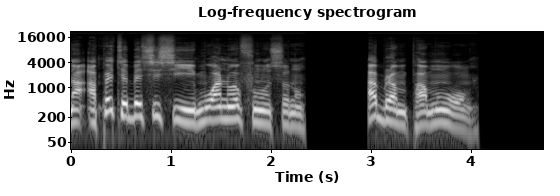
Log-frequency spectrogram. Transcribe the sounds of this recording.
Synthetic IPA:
nã˨ʔa˨pʰɛ˦tʰe˨bɛ˦si˦si˨mʊ̃˦a˦nʊ̃˦æ˦fũ˨nũ˨n̩˨sʊ˦nʊ̃˦ | a˦bɾã˨m˨pʰa˨mʊ̃˦wɔ̃˨n

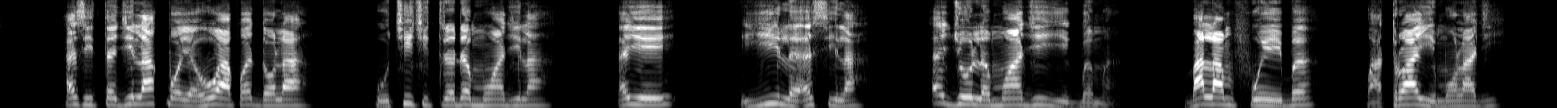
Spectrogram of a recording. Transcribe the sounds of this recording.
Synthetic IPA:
e˦s̬i˨t̪ɛ˦d͡ʑi˦la˦k͡pɔ˦je˨ɦo˦wa˨ɸɛ˦d̪ɔ˨la˦ | wo˨t͡ɕi˦t͡ɕi˨t̪ɾɛ˨ɖɛ˦mɔ̃˦a˨d͡ʑi˦la˦ | e˦jɛ˦ | ji˦lɛ˨e˦si˨la˦ | ɛ˦d͡ʒo˦lɛ˨mɔ̃˦a˨d͡ʑi˦ji˨ɡ͡bɛ˨mɛ̰̃˨ | ba˦la˦mɸo˨e˨bɛ˦ | wo˨a˨t̪ɾɔ˦a˦ji˨mɔ̃˨la˦d͡ʑi˦

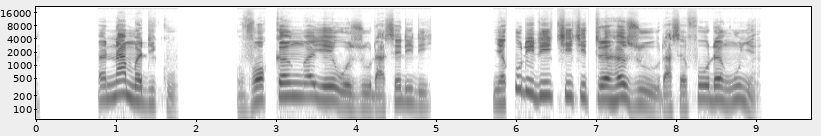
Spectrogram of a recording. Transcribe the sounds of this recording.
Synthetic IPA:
ɛ˦nã˦mɛ̃˨ɖi˨kṵ˨ | vɔ˨kɛ˦m˦e˦jɛ˦wo˨zu˨ɖa̰˨sɛ˦ɖi˦ɖi˦ | ɲɛ̃˨ku˦ɖi˦ɖi˦t͡ɕi˦t͡ɕi˦t̪ɾɛ˦ɦɛ˦zu˨ɖa˨sɛ˨fo˦ɖɛ˦ŋũ˦ɲɛ̰̃˨

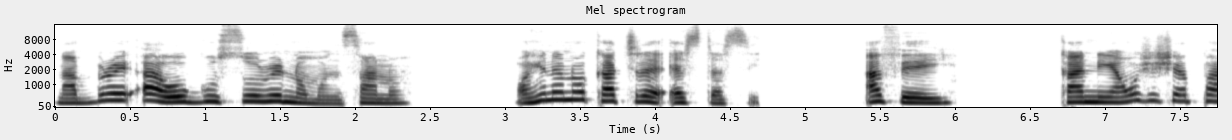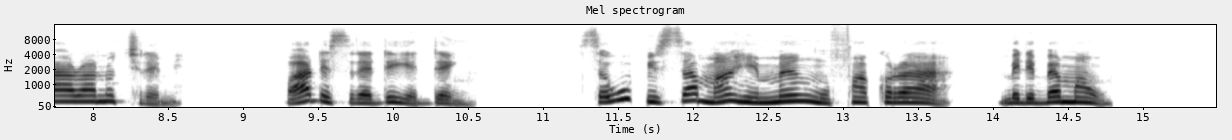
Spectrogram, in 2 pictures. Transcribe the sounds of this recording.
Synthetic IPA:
nã˨bɪ˦ɾɪ˦ʔa˦wɔ˦ɡu˦sʊ˦ɾɪ˦nɔ̃˨m˨n̩˨sã˦nʊ̃˦ | ɔ˨ɦɪ̃˦nɪ̃˦nʊ̃˦kʰa˦t͡ɕʰɪ˨ɾɛ˨ʔɛ˦stʰa˨sḭ˨ | a˦fe˨i˨ | kʰã˨nɪ̃˨a˨wʊ˦ɕ̬ᶣɪ˦ɕᶣɛ˦pʰaː˦ɾa˦nʊ̃˦t͡ɕʰɪ˨ɾɛ̰˨mɪ̃˨ | wɔ˨a˦dɪ˨sɪ˨ɾɛ˨dɪ˦jɛ˨dɛ̃˨ŋ | sɛ˨wʊ˦bi˨sa˦mã˨˦ɦɪ̃˨mɛ̃˦ŋmũ˨fã˦kʰʊ˦ɾa˦˨ | mɪ̃˨dɪ˨bɛ˦mã˦wʊ̃˨

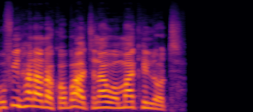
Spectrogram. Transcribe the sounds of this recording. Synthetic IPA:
o˨fi˦ɦa˦ɾa˨dɔ˨kɔ˨ba˦˨t͡ʃɪ˨na˦wɔ˨˦ma˦ki˦lɔ˨t

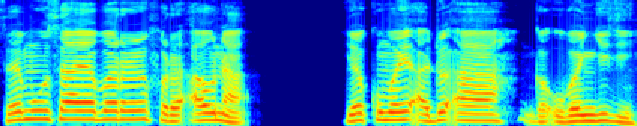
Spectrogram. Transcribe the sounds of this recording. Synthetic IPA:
sa˦jmuː˦saː˦jaː˦bɐ˦rɸɪ˨ɾʔa˦wnaː˨ | jaː˦kʷʊ˦ma˦ji˦ʔa˨dʊ˦ʔaː˨ɡa˨ʔʊ˨bɐ˦ŋɡʲɪ˦d͡ʒiː˨

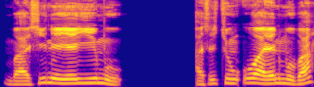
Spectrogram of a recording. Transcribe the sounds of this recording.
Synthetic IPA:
baː˨ʃiː˦neː˨ja˦ji˦mu˨ | ʔa˨t͡ʃɪ˦kʲɪ˦ŋʔʊ˦waː˨jɛ˦mmu˨ba˦ʔ

